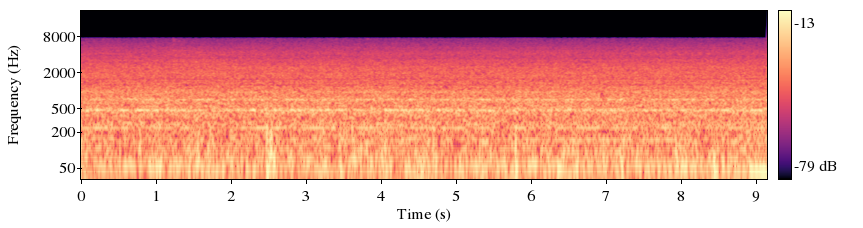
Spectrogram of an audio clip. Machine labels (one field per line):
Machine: fan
